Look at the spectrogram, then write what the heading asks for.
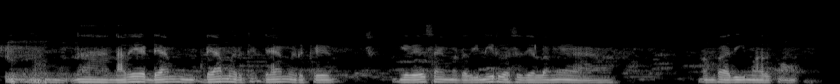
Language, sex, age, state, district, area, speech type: Tamil, male, 18-30, Tamil Nadu, Kallakurichi, rural, spontaneous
